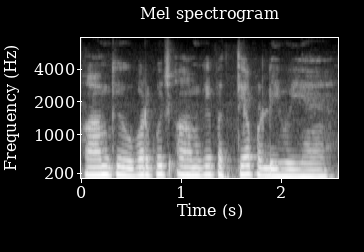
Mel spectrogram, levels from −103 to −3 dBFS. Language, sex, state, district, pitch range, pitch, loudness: Hindi, male, Uttar Pradesh, Shamli, 140-170 Hz, 160 Hz, -12 LUFS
